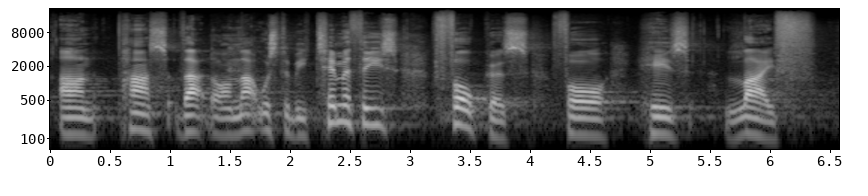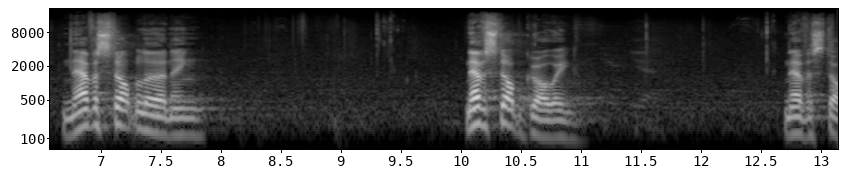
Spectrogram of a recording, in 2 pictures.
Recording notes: Recorded live at Life Church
